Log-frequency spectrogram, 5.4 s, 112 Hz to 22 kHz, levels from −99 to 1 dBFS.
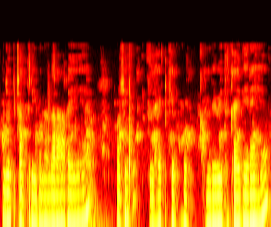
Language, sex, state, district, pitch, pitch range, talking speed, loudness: Hindi, male, Bihar, Katihar, 120 Hz, 115-125 Hz, 210 wpm, -19 LUFS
